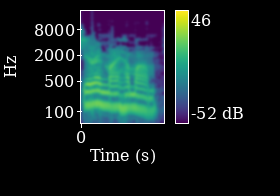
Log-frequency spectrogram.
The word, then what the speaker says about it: hammam: They have something that what is known as the hammam, or did I say that right? – Hammam. You did.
